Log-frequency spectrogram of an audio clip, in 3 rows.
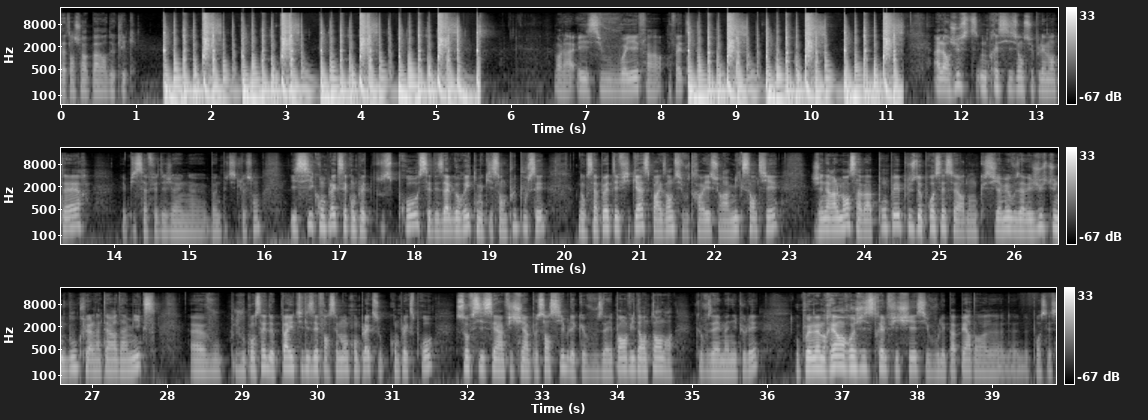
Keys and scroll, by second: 1.3 space, 5.5 space, 8.3 space, 11.1 space.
